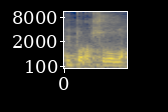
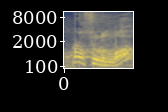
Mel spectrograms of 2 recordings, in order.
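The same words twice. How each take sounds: First: Said in the usual way. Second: Sharply rising, startled echo; acted disbelief, voice swooping up at the end; shocked question. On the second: Woman learning she rebuffed the Prophet, shocked question.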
